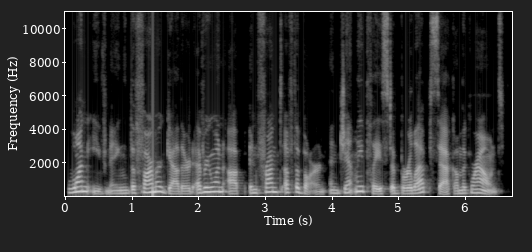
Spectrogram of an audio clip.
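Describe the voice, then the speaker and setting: Reading a children's picture book aloud the way a teacher would, a woman narrates expressively and acts out little sounds. Her voice is on the low side, and she reads at a normal speed.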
